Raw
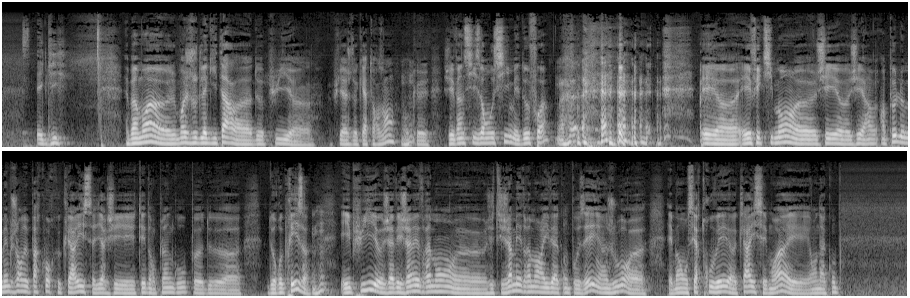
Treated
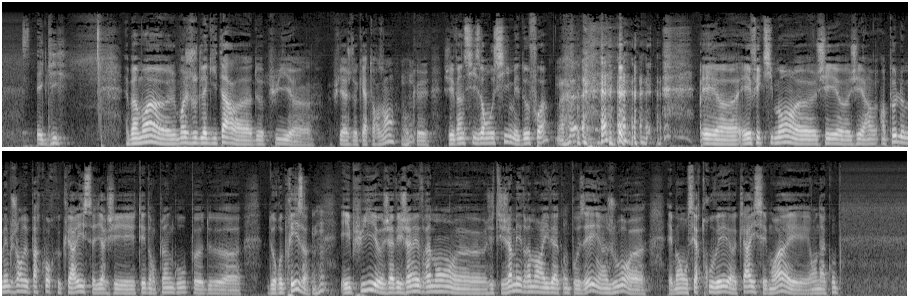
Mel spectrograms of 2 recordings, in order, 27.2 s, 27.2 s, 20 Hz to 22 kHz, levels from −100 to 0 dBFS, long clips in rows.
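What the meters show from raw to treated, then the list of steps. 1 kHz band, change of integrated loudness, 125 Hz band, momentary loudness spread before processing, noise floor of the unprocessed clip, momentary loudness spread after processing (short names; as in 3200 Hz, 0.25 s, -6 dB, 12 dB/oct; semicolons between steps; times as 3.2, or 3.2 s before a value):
+1.5 dB, -0.5 dB, -7.5 dB, 11 LU, -47 dBFS, 11 LU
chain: bell 81 Hz -13 dB 2.3 oct; gain +2 dB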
